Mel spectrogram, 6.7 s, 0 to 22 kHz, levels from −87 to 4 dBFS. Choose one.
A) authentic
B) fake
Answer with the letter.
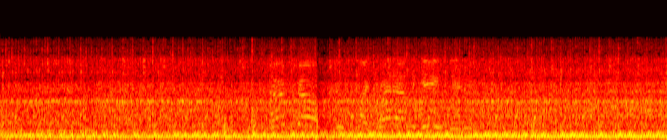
A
